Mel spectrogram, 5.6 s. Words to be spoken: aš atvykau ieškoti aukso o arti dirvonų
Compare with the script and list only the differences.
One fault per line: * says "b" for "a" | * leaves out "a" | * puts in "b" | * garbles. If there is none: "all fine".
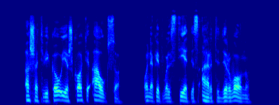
* puts in "ne kaip valstietis"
